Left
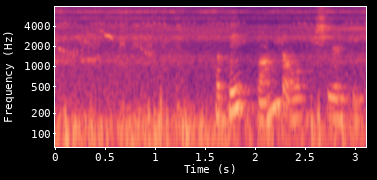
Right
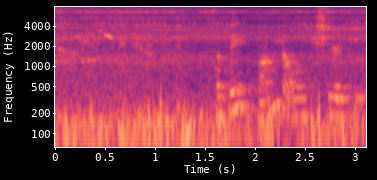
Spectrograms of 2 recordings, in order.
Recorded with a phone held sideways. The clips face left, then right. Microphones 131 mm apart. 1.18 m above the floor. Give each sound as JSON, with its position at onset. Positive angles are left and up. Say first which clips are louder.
{"t": 1.6, "sound": "a woman speaking", "louder": "left 5 dB", "side_deg": 25, "distance_m": 1.4}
